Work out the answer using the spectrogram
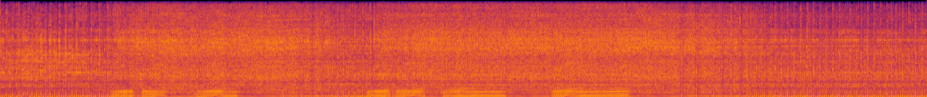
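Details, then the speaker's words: Husqvarna chainsaw of unknown model, restarted with the cover off: small two-stroke revs up and drops back cleanly, then settles to an even tick-over. There is no bar oil feed, which needs repair. Healthy running. "so seems to tick over nice and steady"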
